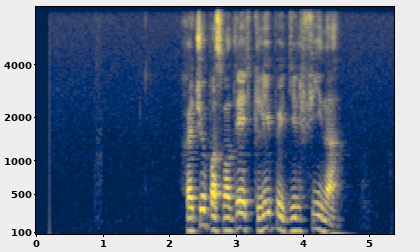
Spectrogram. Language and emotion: Russian, neutral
